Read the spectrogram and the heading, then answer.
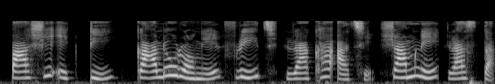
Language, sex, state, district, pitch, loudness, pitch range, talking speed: Bengali, female, West Bengal, Paschim Medinipur, 300 Hz, -18 LUFS, 270-330 Hz, 120 wpm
